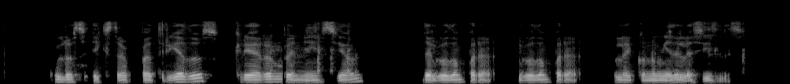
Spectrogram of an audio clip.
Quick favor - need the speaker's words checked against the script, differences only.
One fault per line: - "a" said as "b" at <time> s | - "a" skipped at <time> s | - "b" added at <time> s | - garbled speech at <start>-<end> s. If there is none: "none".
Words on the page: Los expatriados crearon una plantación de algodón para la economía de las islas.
- "una" skipped at 2.8 s
- "algodón para" added at 5.2 s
